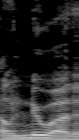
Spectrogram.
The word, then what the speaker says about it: Onua: So, like, Onua, there's more stress on the U.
